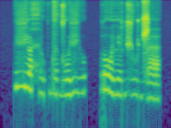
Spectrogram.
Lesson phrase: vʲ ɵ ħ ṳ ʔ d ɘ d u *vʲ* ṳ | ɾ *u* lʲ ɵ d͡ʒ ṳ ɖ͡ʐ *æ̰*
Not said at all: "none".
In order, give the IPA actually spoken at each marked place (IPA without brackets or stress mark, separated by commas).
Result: vʲ, o, æ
